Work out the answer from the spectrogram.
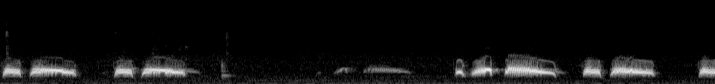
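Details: Spotted dove cooing in a tho-voiced style: paired short-long coos repeated, a quiet pause with soft notes midway, then the pattern resumes strongly.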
